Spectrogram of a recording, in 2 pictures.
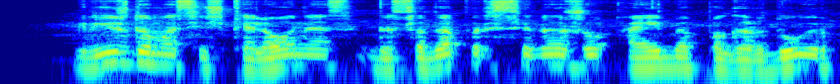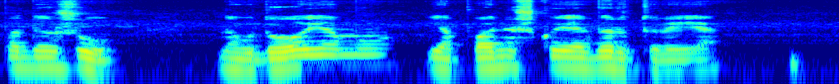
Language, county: Lithuanian, Kaunas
